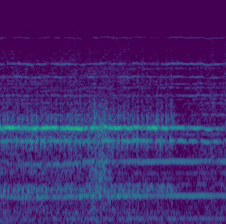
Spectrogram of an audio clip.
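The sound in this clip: A telephone rings with a steady, continuous electronic tone that holds at an even level under a dense background, with no talk.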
